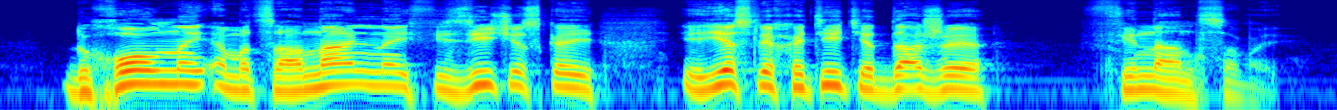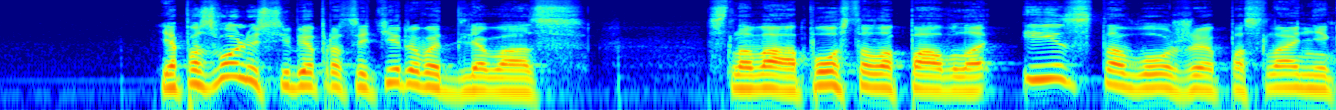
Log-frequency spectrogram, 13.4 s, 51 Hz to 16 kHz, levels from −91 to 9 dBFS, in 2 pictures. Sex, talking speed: male, 95 wpm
